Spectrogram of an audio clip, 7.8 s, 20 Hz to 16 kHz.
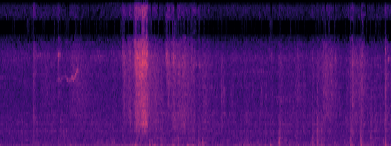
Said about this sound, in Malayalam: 2-ാം നമ്പർ പ്ലാറ്റ്ഫോമിലേക്കാണ് ട്രെയിൻ വന്നത്.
